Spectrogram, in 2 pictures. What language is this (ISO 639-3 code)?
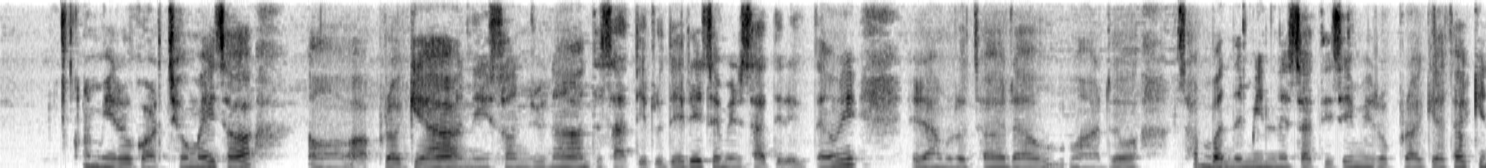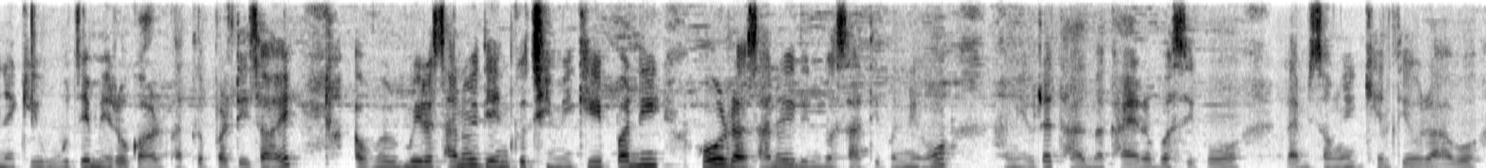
nep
